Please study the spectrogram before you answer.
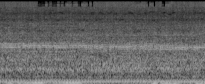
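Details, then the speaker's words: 1998 Honda Odyssey with JDM F23A swap, first start after fresh fluids, no valve adjustment, cold: steady smooth idle, even low hum, no ticking, knocking or hunting; running well after dying on first attempt. "good start it right up that's pretty crazy and um the first start it died like right away then the second start fired up seems to be running really good sounds good"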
